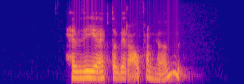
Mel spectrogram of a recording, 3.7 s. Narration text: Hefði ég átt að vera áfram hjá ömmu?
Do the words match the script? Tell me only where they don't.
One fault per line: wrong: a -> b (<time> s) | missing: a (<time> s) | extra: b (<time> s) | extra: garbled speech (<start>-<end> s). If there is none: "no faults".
no faults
